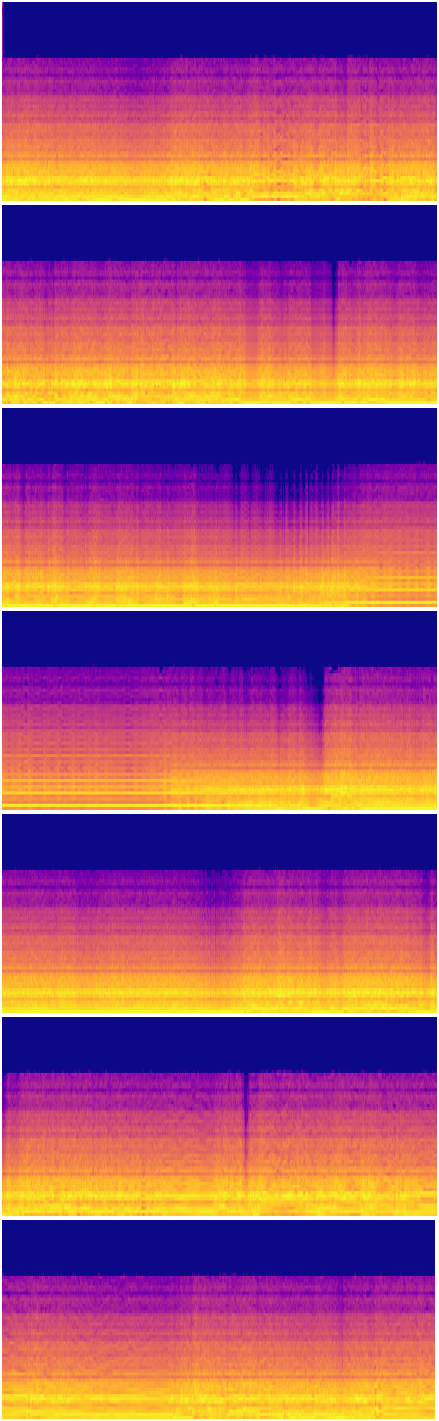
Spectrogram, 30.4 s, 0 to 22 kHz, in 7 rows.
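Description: Electric guitar played through an E-Wave DG50RH all-tube amplifier head on its distorted drive channel: a single-note lead line with bends and vibrato, and one long held note about twelve to fifteen seconds in.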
